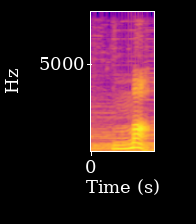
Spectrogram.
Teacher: the last tone is, of course, the sharp drop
